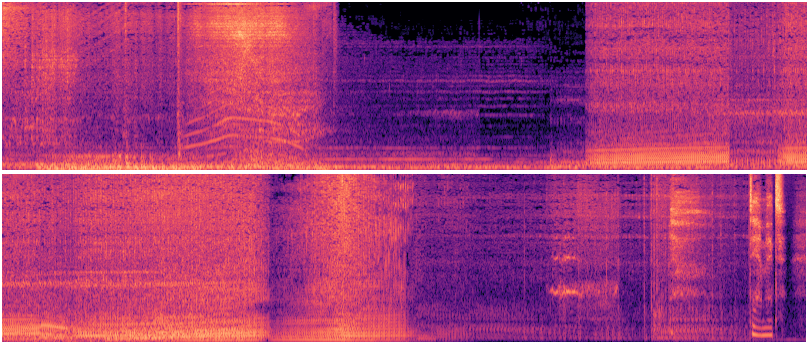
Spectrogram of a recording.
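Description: A car engine revving and accelerating in the Telltale Batman game, loud mechanical roars and rising whines that come in bursts, broken by cuts and mixed with voices speaking and other game sounds.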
